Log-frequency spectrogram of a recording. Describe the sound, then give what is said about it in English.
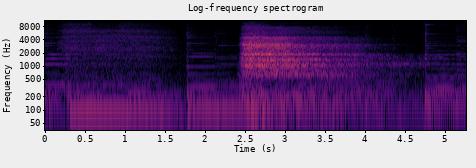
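Deep breath in and out during a children's relaxation exercise, heard as one long, loud breathy rush that swells and then fades gradually over a couple of seconds, with no talking. “Now relax and take a deep dragon breath in and out.”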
